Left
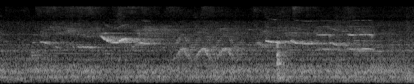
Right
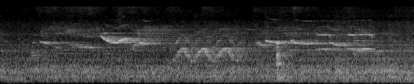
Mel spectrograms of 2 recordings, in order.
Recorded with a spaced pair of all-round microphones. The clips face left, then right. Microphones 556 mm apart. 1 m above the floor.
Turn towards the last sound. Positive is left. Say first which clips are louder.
# even
turn(degrees=0)  # may be behind; listen again after turning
